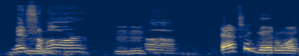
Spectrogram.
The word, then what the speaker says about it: Midsommar: Is it Midsummer? Midsommar? Yeah. Midsommar.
